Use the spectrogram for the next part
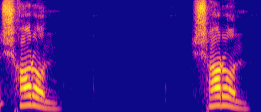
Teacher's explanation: তবে প্রমিত উচ্চারণে ম ফলা যুক্ত বর্ণটি সামান্য নাসিক্য প্রভাবিত হয়ে ওঠে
